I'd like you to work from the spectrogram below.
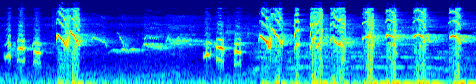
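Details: Oriental magpie-robin song used as a lure to provoke other magpie-robins into singing: loud, high, rapid whistles and sharp chattering notes, with short sweeping phrases and bursts of clipped notes repeated in quick succession.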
